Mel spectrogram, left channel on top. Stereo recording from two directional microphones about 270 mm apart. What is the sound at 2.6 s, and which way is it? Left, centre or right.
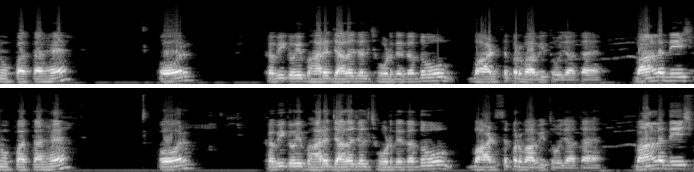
Speech, right.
